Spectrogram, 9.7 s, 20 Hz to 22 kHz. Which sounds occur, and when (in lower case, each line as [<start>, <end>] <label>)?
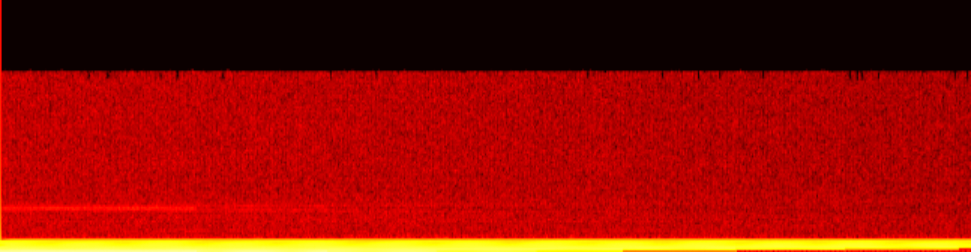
[0.00, 9.71] background noise
[0.00, 9.71] chirp tone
